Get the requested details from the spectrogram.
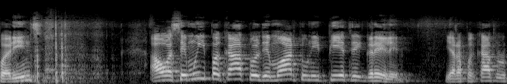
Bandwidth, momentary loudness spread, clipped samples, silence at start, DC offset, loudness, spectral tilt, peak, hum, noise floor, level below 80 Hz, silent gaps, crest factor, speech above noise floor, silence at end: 13.5 kHz; 10 LU; under 0.1%; 0 s; under 0.1%; -18 LUFS; -2 dB/octave; 0 dBFS; none; -45 dBFS; -58 dBFS; none; 18 dB; 27 dB; 0 s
